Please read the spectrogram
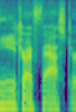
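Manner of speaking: plain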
